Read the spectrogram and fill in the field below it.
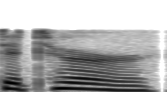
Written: deter

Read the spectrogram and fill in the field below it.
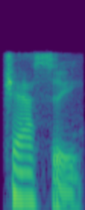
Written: chassis

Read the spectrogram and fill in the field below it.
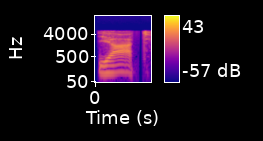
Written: yacht

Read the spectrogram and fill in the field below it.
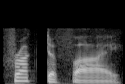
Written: fructify

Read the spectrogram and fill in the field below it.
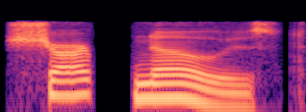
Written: sharp-nosed

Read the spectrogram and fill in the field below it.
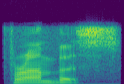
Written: thrombus

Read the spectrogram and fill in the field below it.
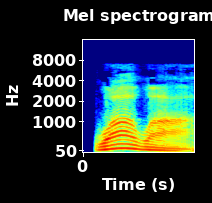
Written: wah-wah

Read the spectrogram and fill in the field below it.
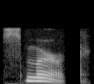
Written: smirk

